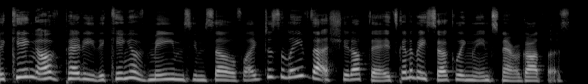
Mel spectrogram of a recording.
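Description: A woman with an Australian accent speaks at a fairly quick pace, her pitch swinging very widely. The recording is very clean, with a silent background and a dry, close sound with no echo. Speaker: podcast co-host and musician. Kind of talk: casual chat.

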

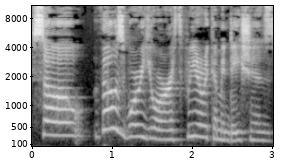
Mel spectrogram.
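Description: A woman with a Russian accent speaks very slowly in a bright, sharp tone, her pitch swinging very widely, on a very clean recording with a silent background. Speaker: health podcast host. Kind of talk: educational podcast monologue.

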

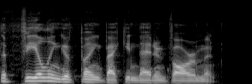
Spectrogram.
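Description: Speaking with an Australian accent, a man talks at a fairly quick pace. The recording is very clean with a silent background and a dry, close sound with no echo. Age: 50s. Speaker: podcast host, nutritionist and police officer. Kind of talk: solo podcast monologue.

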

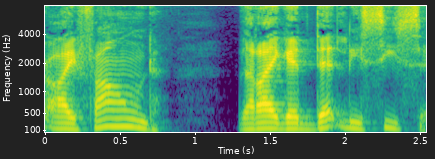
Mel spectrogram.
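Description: A man's fairly high voice with a Spanish accent, ordinary pitch variation and a moderate pace, on a very clean recording with a silent background. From Mexico City. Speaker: business executive. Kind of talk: interview.

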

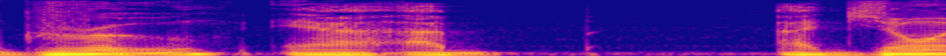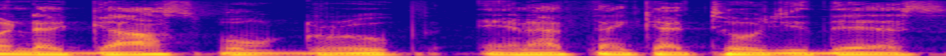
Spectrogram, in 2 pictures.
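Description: This man's voice is very deep and low in pitch, somewhat breathy, and shows ordinary pitch variation. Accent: South Carolina. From US South, rural South Carolina. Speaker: military retiree sharing faith testimony. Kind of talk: testimony.

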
